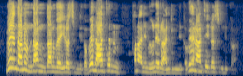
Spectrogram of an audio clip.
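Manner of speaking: usual speaking voice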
